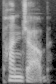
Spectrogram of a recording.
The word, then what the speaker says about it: Punjab: You must pronounce it Punjab.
